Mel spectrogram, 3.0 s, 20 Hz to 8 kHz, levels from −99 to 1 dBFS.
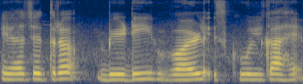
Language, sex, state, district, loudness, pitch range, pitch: Hindi, female, Bihar, Gopalganj, -19 LUFS, 190-205 Hz, 195 Hz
